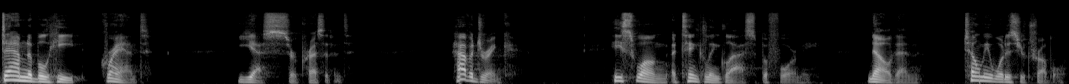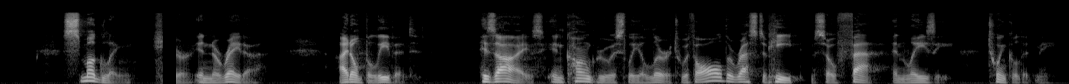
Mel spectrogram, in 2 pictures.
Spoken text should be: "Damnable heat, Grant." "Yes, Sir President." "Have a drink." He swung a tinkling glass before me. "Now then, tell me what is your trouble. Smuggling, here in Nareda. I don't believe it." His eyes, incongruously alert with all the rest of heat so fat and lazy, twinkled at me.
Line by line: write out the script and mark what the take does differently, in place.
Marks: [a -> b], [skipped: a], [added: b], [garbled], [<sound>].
"Damnable heat, Grant." "Yes, Sir President." "Have a drink." He swung a tinkling glass before me. "Now then, tell me what is your trouble. Smuggling, here [dropout] in Nareda. I don't believe it." His eyes, incongruously alert with all the rest of heat so fat and lazy, twinkled at me.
